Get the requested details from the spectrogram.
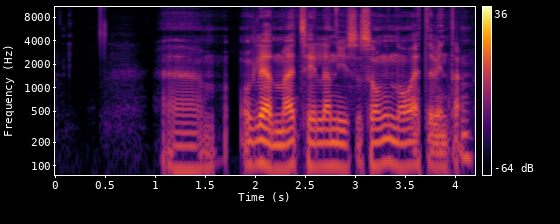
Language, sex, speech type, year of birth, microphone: Norwegian, male, spontaneous, 1990, Shure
